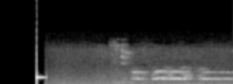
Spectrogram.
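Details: A distant rooster in a mountain village on a summer morning crows one long, drawn-out, wavering note that holds steady and is cut off at the end, with a sharp electronic beep just before it.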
